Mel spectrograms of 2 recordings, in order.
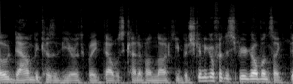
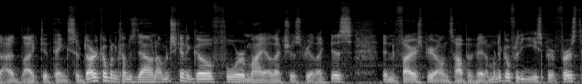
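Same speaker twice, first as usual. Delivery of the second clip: normal talking voice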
